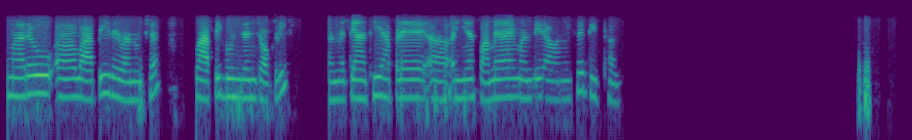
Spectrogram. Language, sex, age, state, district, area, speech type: Gujarati, female, 18-30, Gujarat, Valsad, rural, conversation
